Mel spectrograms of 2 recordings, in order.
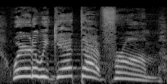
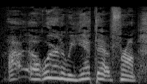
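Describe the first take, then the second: First: Said in the usual way. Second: Softer, quicker repeat to herself; quiet aside. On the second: Real, not acted. Preacher musing to herself before the congregation, softer and quicker. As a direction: mutter it again under the breath, faster.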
